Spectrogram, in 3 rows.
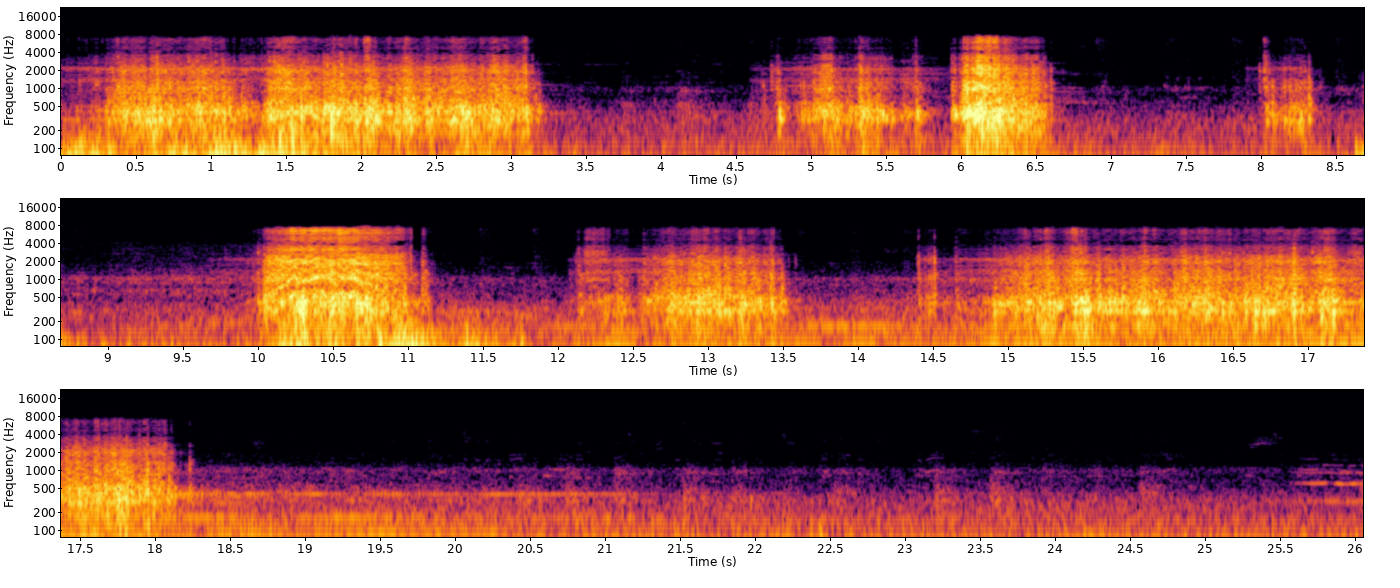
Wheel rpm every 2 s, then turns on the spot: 30, 20, 10, 10, 20, 30, 10, 30, 30, 0, 0, 0, 0.
0-8 12-18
